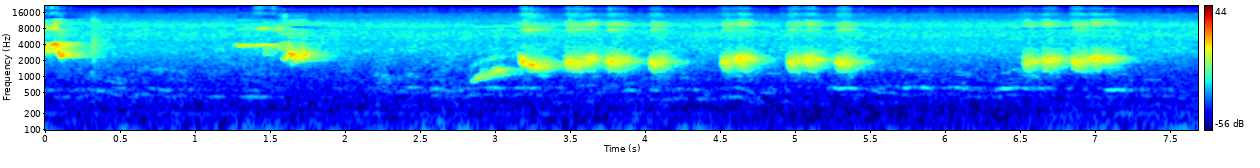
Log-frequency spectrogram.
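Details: White-rumped shama therapy sound aimed at fast 'gacor' singing: a few high whistles, then repeated harsh, grating bursts in short groups with brief gaps, and a steady low background hum.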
